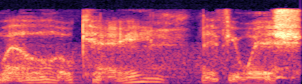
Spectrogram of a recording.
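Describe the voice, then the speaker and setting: A man puts on a character voice at a very deep, low pitch over loud background noise. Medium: machinima. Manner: smooth, evasive, self-serving.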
